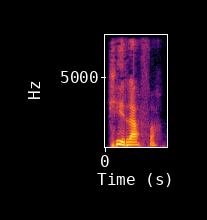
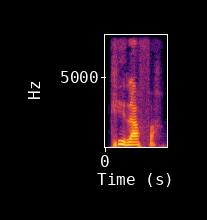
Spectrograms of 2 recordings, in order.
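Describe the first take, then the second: Both takes have the same delivery.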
